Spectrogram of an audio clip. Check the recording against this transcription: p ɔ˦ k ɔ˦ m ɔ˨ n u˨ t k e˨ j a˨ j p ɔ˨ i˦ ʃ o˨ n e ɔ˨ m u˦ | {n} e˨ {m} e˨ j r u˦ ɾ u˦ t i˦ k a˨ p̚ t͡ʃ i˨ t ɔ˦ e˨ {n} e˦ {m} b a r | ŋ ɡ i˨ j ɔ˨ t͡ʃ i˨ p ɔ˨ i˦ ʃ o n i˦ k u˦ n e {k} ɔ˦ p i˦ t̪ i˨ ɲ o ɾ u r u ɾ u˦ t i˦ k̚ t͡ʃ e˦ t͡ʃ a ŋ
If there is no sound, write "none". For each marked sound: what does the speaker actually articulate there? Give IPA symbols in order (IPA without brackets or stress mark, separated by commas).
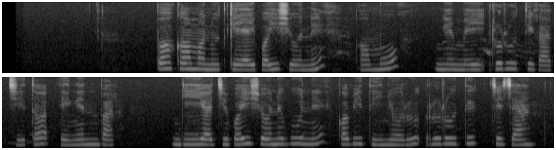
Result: ŋ, m, ŋ, n, k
